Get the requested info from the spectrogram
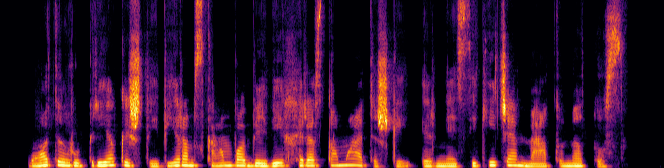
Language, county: Lithuanian, Šiauliai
